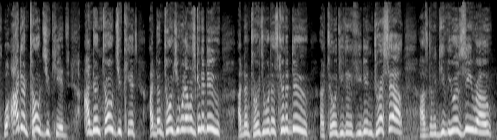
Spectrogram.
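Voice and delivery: hammed-up angry teacher scolding the class; mad yelling coach. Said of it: "He is just freaking off the wall".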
